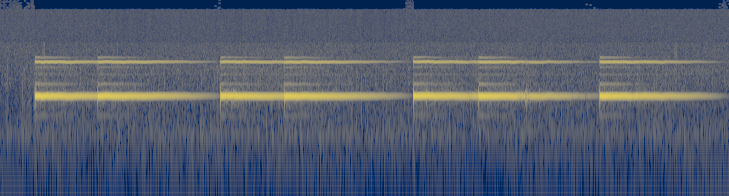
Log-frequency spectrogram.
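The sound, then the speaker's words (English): Pennies dropping into a payphone as a customer makes a call, heard as a series of bright bell dings, mostly in quick pairs, each ringing out and fading before the next, clear with no talking. “Okay, first they have to put in the money.”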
